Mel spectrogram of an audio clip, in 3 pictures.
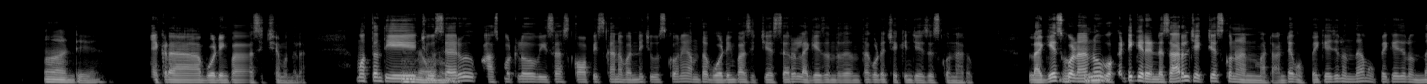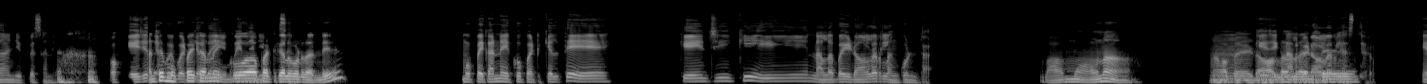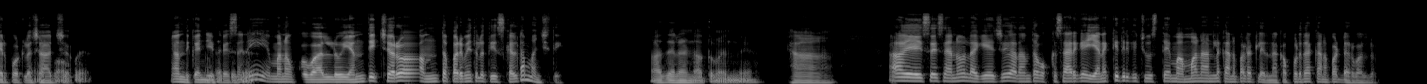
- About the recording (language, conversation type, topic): Telugu, podcast, మొదటిసారి ఒంటరిగా ప్రయాణం చేసినప్పుడు మీ అనుభవం ఎలా ఉండింది?
- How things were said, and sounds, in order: in English: "బోర్డింగ్ పాస్"; in English: "పాస్‌పోర్ట్‌లో వీసాస్, కాపీస్"; in English: "బోర్డింగ్ పాస్"; in English: "లగేజ్"; in English: "చెక్ ఇన్"; in English: "లగేజ్"; in English: "చెక్"; chuckle; other background noise; in English: "ఎయిర్‌పోర్ట్‌లో చార్జ్"; in English: "లగేజ్"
